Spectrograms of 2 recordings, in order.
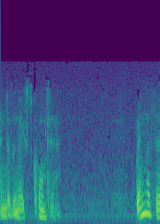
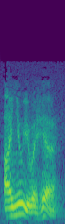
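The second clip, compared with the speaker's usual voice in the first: excited call; 7 semitones higher, 7 dB louder than usual. Acted. Narrator greets ghost on doorstep.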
